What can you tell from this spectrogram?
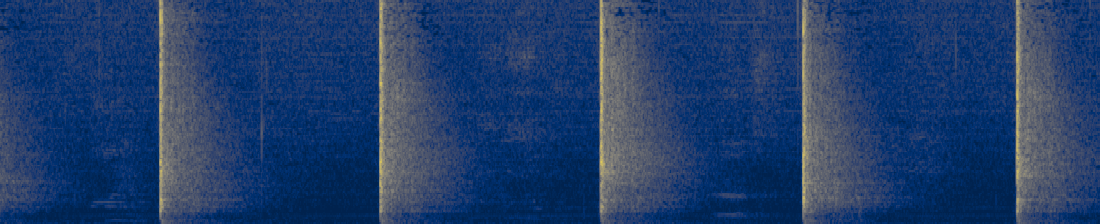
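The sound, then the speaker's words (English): A hammer drives a nail with five sharp, ringing strikes, evenly spaced about a second and a half apart, each blow loud with a brief decaying ring. “Now let me borrow the hammer now that you've done the hard work. There's something about this sound.”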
